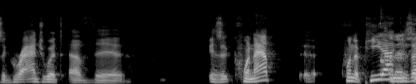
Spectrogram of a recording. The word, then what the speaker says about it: Quinnipiac: He is a graduate of is it Quinnipiac? Is that how you pronounce it? Yes. Quinnipiac University.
